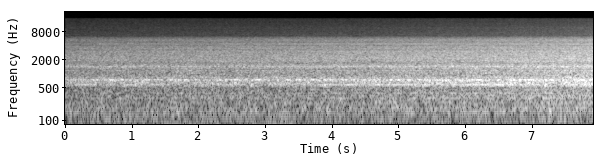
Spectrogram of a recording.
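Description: An oncoming train grows louder as it approaches.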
